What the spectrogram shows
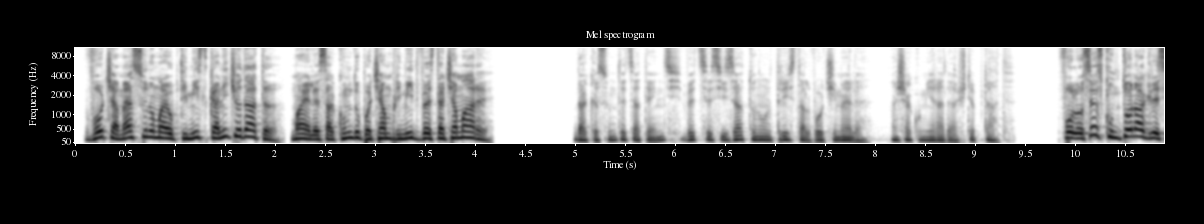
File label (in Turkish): Romence Erkek; romence seslendirme; erkek sesler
